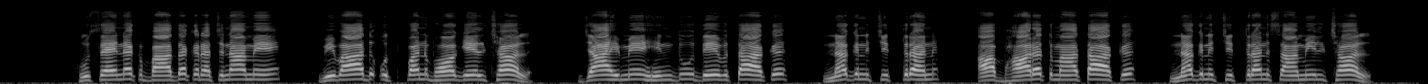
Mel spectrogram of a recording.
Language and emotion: Maithili, neutral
